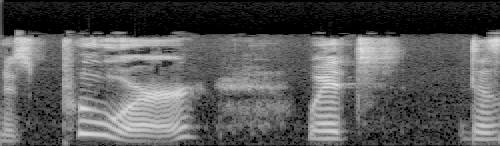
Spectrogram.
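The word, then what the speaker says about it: Pu-erh: see he the word pure my mind hears pura I don't know why I say it in my head it comes out pura maybe I'm thinking that it's healthy and pure but the correct pronunciation is poor which does not project pure goodness to me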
